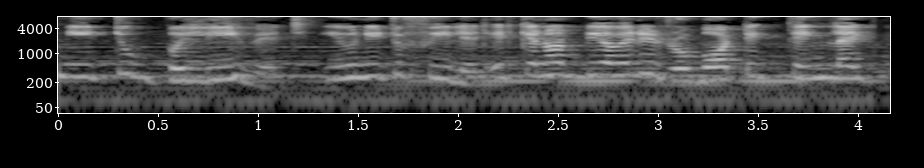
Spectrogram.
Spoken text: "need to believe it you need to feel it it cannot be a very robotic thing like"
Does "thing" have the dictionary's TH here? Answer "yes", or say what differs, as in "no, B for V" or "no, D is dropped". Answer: no, T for TH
